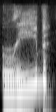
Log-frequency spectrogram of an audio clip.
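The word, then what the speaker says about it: ריב: case against Strong's 7379, rib, and I think it's pronounced reeb, and it means a contest, personal or legal.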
